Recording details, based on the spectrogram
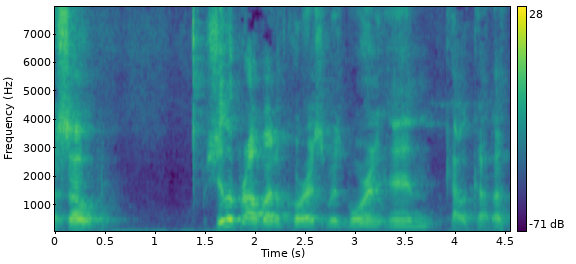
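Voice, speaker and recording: Audible room echo surrounds a voice with very wide pitch swings. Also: man. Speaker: Hare Krishna preacher. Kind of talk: religious lecture. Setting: temple class, streamed online. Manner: loud. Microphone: no microphone.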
